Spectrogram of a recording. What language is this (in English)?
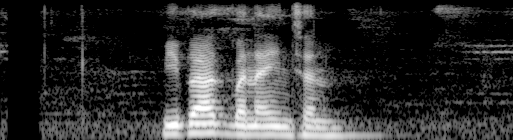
Nepali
